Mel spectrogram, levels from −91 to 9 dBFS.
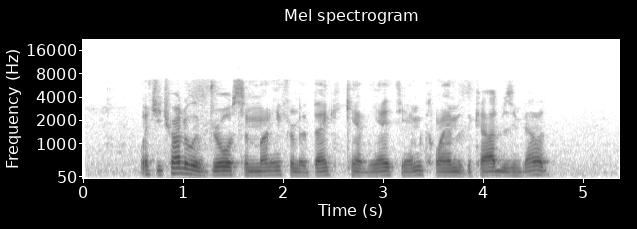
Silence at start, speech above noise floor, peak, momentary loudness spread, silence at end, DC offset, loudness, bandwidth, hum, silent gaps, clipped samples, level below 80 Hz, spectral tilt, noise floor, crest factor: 0.6 s; 34 dB; -14 dBFS; 9 LU; 0.7 s; under 0.1%; -31 LUFS; 7 kHz; none; none; under 0.1%; -72 dBFS; -7 dB/octave; -65 dBFS; 18 dB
